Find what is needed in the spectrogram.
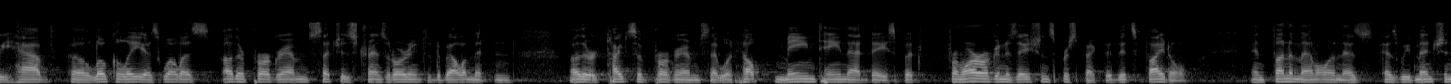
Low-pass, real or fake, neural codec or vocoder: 7.2 kHz; fake; vocoder, 44.1 kHz, 128 mel bands every 256 samples, BigVGAN v2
